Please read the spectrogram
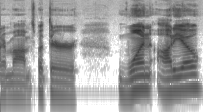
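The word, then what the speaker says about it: OneOdio: I think she's got them at her mom's, but they're One Audio, but audio is spelt with an O. It's like ODIO. Audio.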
